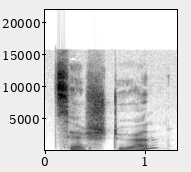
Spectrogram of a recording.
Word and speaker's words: zerstören: So, and then the same goes with prefixes, R, zer, fer, because they're kind of, you have the feeling that kind of a part of the word ends after the prefix, and this is why you don't pronounce it.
